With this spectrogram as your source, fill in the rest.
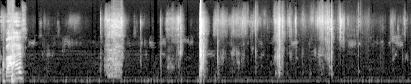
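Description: A cardboard box scrapes and taps as hands turn it.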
